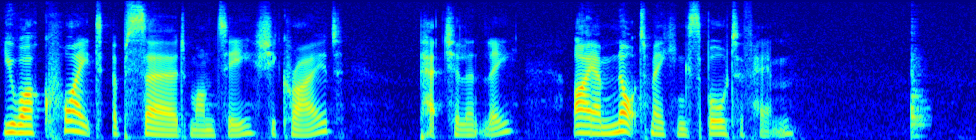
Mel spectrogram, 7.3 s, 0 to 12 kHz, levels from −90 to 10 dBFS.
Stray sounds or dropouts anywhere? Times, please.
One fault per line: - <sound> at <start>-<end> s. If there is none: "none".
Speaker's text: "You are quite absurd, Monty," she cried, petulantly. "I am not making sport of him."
- tap at 6.8-7.0 s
